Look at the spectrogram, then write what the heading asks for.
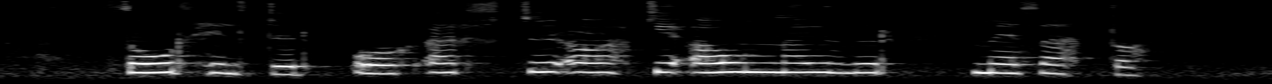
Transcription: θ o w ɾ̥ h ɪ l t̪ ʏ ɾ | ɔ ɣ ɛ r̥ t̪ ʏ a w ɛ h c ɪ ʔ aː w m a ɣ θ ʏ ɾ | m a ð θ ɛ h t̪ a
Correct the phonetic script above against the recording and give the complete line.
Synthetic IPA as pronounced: θ o w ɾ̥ h ɪ l t̪ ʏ ɾ | ɔ ɣ ɛ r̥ t̪ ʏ a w ɛ h c ɪ ʔ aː w n a ɣ ð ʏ ɾ | m ɛ ð θ ɛ h t̪ a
